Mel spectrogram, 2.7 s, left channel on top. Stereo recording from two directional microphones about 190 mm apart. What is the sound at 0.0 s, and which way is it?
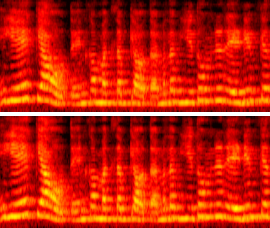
A woman's voice, 25° right (ahead or behind).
